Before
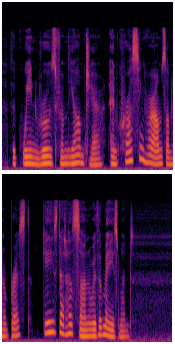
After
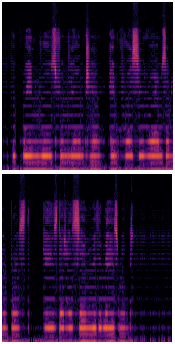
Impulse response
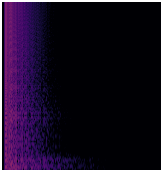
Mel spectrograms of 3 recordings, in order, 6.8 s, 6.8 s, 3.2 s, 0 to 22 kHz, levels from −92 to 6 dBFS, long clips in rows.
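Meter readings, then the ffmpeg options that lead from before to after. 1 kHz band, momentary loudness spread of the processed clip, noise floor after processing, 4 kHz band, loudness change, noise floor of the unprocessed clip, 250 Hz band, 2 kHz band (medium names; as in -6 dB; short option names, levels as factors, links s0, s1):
-7.0 dB, 10 LU, -70 dBFS, -3.5 dB, -6.0 dB, -56 dBFS, -5.5 dB, -13.0 dB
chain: -af "afftfilt=real='hypot(re,im)*cos(PI*b)':imag='0':win_size=512:overlap=0.75,afftfilt=real='re*(1-between(b*sr/4096,1000,2200))':imag='im*(1-between(b*sr/4096,1000,2200))':win_size=4096:overlap=0.75,aeval=exprs='sgn(val(0))*max(abs(val(0))-0.00168,0)':c=same"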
